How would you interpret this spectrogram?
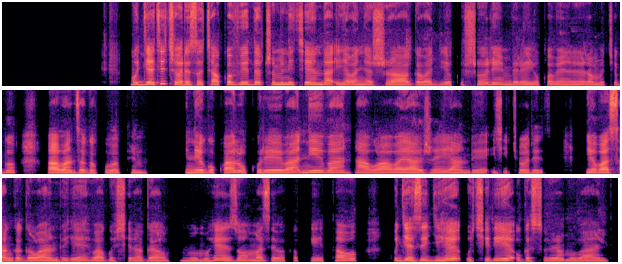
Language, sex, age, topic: Kinyarwanda, female, 25-35, education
